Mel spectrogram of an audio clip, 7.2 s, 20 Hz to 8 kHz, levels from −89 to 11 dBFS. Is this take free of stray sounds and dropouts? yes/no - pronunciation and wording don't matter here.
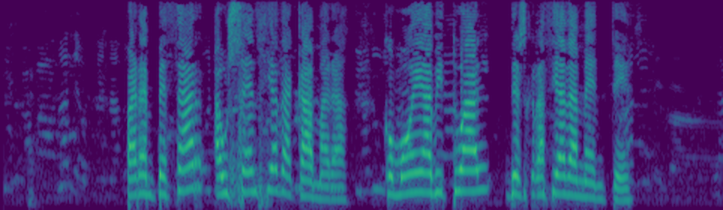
yes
